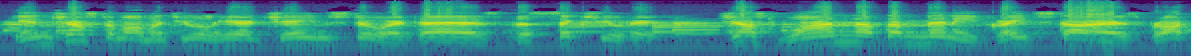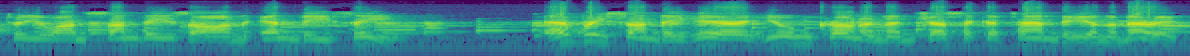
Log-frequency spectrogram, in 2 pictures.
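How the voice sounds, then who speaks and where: Very bright, forceful 1950s radio announcer man. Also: fairly high pitch, lively intonation, moderate pace, faint music behind, low-quality recording. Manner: formal promotional delivery.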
